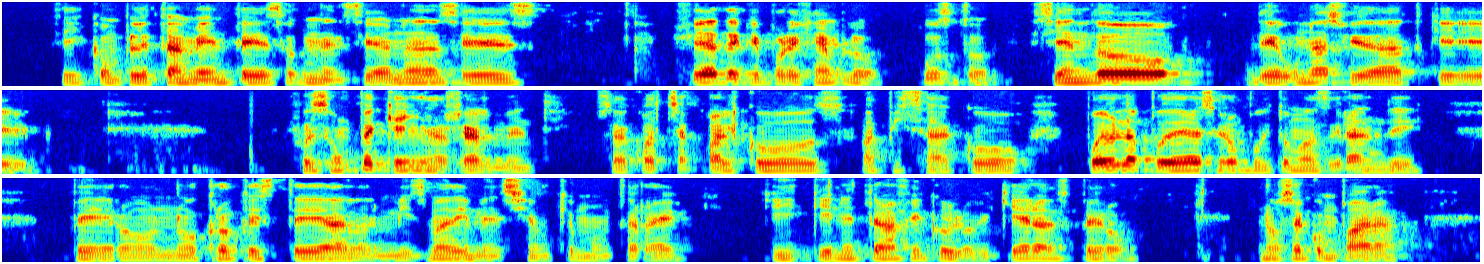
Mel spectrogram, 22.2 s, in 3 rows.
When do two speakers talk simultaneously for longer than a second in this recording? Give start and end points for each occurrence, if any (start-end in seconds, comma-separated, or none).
none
